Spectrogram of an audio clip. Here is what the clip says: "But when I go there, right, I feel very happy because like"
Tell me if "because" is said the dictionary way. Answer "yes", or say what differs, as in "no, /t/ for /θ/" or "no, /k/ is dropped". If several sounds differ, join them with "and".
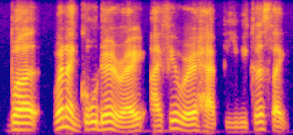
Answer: no, /s/ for /z/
